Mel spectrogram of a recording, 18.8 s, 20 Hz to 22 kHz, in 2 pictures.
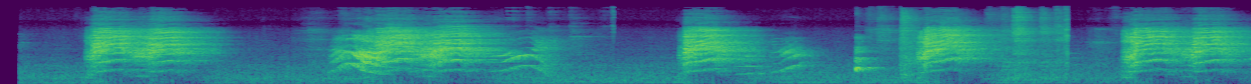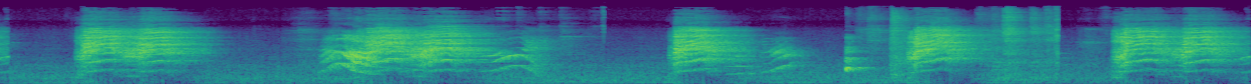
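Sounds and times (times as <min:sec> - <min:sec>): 
blue-throated macaw parrot calls: 0:00.6 - 0:01.8, 0:02.4 - 0:04.3, 0:05.1 - 0:07.6, 0:08.3 - 0:11.1, 0:11.7 - 0:13.6, 0:14.4 - 0:18.7.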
